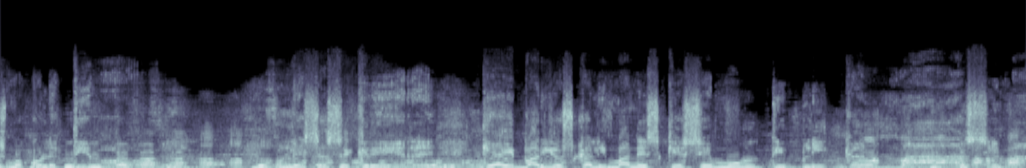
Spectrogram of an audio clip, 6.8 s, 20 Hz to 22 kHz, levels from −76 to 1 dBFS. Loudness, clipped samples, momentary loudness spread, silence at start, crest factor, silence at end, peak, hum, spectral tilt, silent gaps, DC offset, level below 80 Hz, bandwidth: -14 LUFS; under 0.1%; 4 LU; 0 s; 12 dB; 0 s; -2 dBFS; none; -4 dB/octave; none; under 0.1%; -34 dBFS; 15.5 kHz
